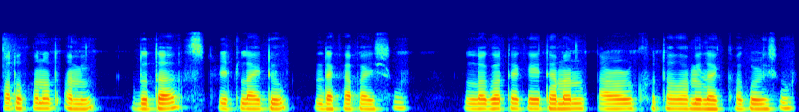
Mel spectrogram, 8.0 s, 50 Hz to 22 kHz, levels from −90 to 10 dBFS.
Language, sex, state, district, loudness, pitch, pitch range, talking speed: Assamese, male, Assam, Sonitpur, -18 LUFS, 140 Hz, 135-150 Hz, 115 wpm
